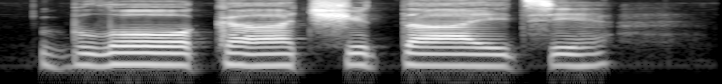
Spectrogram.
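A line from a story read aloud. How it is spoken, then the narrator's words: Mocking, syllable by syllable. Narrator (Russian): Чуть не по слогам, с издевательской интонацией процедила она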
